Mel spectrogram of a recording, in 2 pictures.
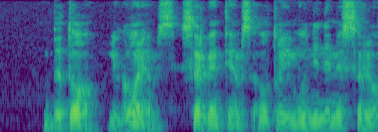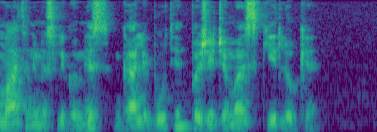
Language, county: Lithuanian, Vilnius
